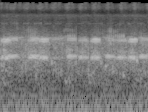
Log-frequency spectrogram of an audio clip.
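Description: A steady chorus of animal calls: short calls repeating about four times a second at two pitches, one higher and one lower.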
